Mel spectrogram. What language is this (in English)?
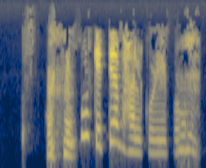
Assamese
